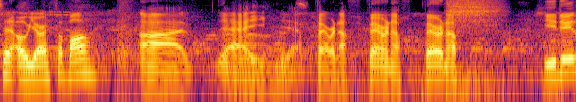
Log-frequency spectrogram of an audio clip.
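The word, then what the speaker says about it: Oyarzabal: You don't pronounce it Oyarthabal?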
